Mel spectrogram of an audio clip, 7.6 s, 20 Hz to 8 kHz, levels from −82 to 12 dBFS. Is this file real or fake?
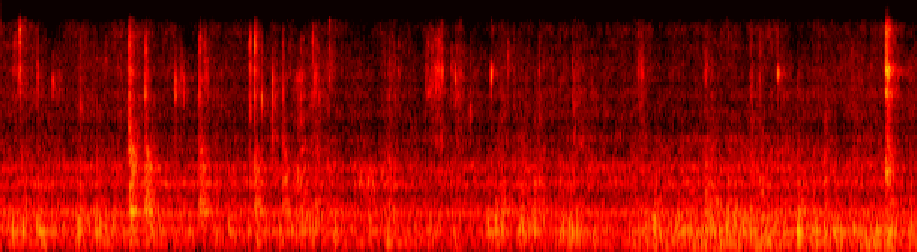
fake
